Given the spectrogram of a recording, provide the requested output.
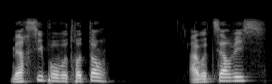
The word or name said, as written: a votre service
